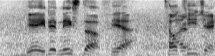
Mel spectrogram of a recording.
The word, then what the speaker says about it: NiStuff: I got your name right yeah you did N Stuff yeah tell TJ how to pronounce it I was practicing that all night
